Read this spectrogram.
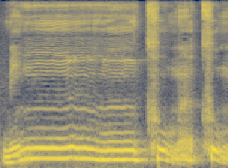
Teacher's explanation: lidahnya diturunkan sehingga rongga udara terbuka dan ada hembusan udaranya jadinya minkum kum ada udara yang keluar seperti itu ya.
